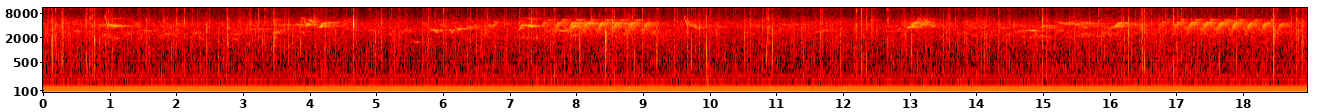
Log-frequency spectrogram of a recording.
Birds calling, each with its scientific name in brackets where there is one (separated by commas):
Iiwi (Drepanis coccinea), Apapane (Himatione sanguinea), Hawaii Amakihi (Chlorodrepanis virens)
